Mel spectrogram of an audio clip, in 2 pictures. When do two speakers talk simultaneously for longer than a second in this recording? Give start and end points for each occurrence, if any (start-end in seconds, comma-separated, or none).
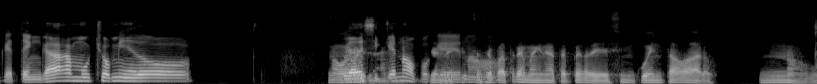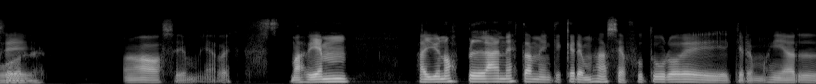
3.4-5.1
